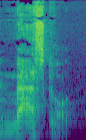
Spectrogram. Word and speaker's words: mascot: でこれでマスコットマスコットっていう風に発音します。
